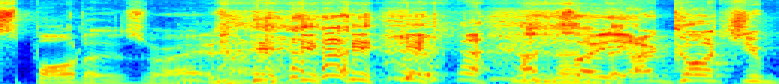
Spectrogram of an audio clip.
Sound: laughing

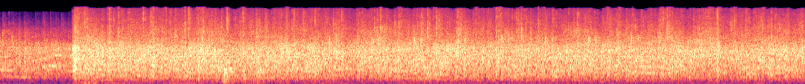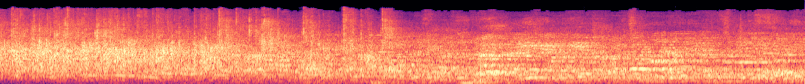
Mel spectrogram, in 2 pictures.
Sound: applause

